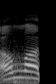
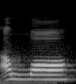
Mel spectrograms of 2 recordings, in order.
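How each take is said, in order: First: The L is light and thin. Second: The L is heavy and thick. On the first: The speaker calls it wrong. "enggak enggak" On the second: The speaker calls it right.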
